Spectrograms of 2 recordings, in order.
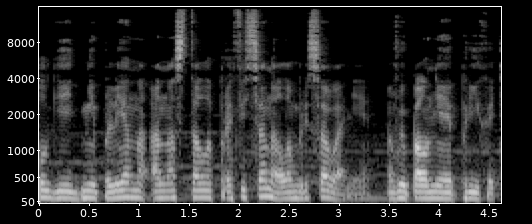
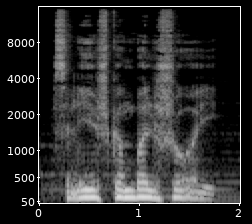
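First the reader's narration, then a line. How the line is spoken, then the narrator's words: Hoarse wheeze. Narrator (Russian): прохрипел ее тюремщик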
